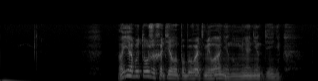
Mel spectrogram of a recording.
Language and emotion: Russian, neutral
